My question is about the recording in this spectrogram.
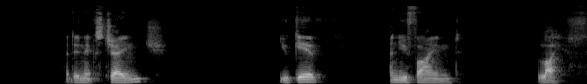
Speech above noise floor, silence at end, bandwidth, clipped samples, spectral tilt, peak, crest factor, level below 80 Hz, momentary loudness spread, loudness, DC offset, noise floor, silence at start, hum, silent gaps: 49 dB; 0 s; 16 kHz; under 0.1%; -4.5 dB/octave; -10 dBFS; 22 dB; -66 dBFS; 16 LU; -28 LUFS; under 0.1%; -76 dBFS; 0.65 s; none; none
